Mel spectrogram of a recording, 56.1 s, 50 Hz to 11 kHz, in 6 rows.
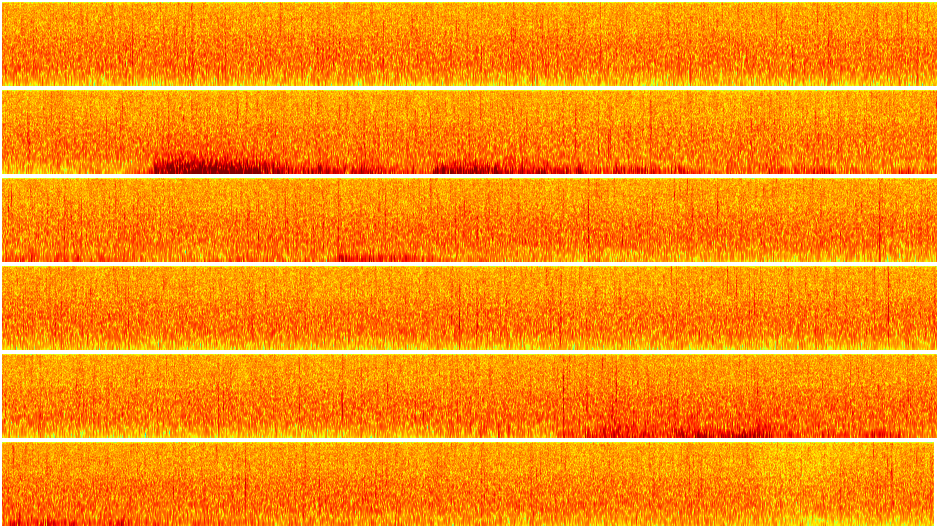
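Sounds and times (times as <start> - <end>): steady rain falling: 0.0 - 56.0
distant thunder rumble: 10.8 - 16.3.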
